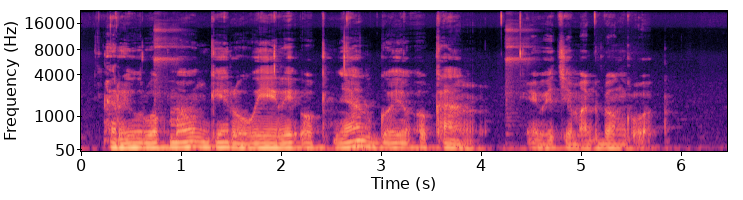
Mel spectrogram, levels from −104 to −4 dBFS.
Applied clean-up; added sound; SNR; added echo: none; Tambourine; 17 dB; none.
